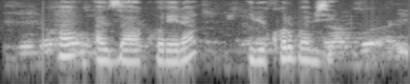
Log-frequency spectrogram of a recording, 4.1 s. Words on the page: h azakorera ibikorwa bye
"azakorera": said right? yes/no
yes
